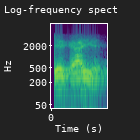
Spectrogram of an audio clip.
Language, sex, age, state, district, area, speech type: Hindi, male, 60+, Bihar, Muzaffarpur, rural, conversation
